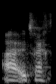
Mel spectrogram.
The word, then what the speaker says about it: Utrecht: Utrecht is always very interesting to pronounce with the hard G that we have going on.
